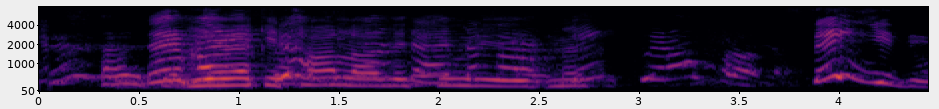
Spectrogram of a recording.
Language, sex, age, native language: Icelandic, male, 13, Icelandic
